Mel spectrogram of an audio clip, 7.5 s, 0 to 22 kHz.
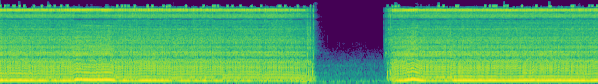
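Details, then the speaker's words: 2006 Traxxas Nitro 4-Tec 3.3 RC nitro engine after rebuild, still needing tuning: high steady scream, brief rev, cuts out, then picks up and runs smoothly and evenly; runs like a top, healthy. "He runs like a top. Sounds good, eh? It sounds really good."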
